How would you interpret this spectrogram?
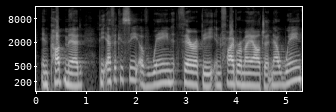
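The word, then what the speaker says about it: ワオン: And then last but not least, this is also from 2008 in PubMed, the efficacy of WAIN therapy in fibromyalgia. Now, WAIN therapies, that's spelled W-A-O-N, that's actually the Japanese term, and it means warm, healing heat.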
